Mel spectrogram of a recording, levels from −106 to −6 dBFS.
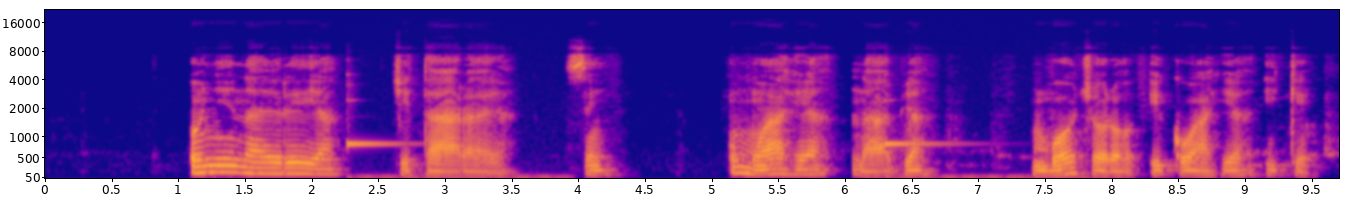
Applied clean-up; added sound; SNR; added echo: none; Marimba, xylophone; 11 dB; none.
